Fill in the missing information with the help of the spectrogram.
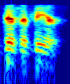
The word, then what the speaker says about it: désir: That word de- deserve comes from an old French word, which which is pronounced désir, and the word désir means to serve devotedly.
